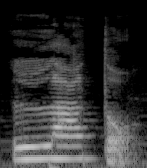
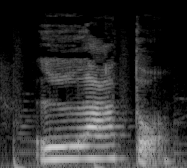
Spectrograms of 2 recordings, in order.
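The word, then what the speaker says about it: lato: Він є завжди м'який, плюс м'який в такий дуже специфічний спосіб. Ви повинні добре поставити свій язик при вимові цього звука. І кінчиком язика маємо торкнутися верхнього піднебіння. «Л». Л, л, л, л, л. Так? І, наприклад, у слові лалка, лато, лас, польська, лато, лалка, лас, польська.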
